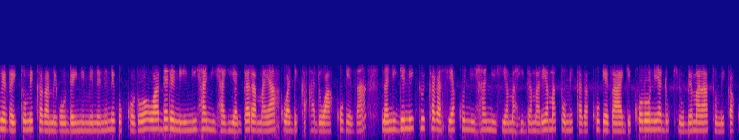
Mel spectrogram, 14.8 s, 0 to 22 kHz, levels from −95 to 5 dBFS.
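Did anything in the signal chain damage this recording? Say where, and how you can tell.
Yes. At the codec stage the whole clip has that rough, synthetic G.729 sound, and the band sits at about 250 Hz to 3.4 kHz, which fits an 8 kbit/s VoIP link.

On the network side there's VoIP packet loss concealed by the speech codec: after "nĩ inyihanyihagia ngarama ya" (5.51–5.59 s, about 80 ms lost) and after "kwandĩka andũ a kũgetha" (7.24–7.32 s, 20 ms), the decoder stretches its last frame into a fading buzzy tone or coloured noise.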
